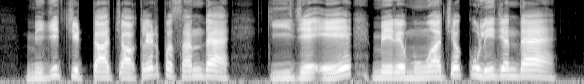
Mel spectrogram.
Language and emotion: Dogri, happy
